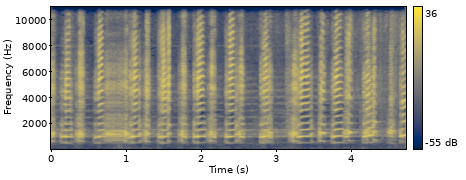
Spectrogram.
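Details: Several pairs of Canada geese at a pond, honking while flying off; loud, harsh nasal honks pour out in a dense chorus, some stretched and overlapping, others clipped, pulsing several times a second.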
